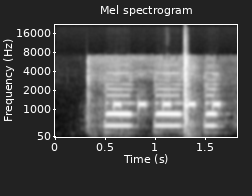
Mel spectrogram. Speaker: you will hear that the horn will sound. This is a warning to let you know that the truck brakes are released and may roll away if you walk away from the truck.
